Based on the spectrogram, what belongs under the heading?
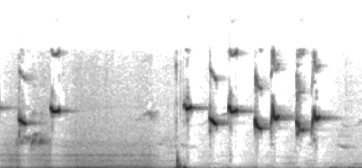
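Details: Kemade calling as a lure to draw replies from other birds: a pair of thin high chirps, a faint rumble and a thud, then a rapid run of six piercing, downslurred notes.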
